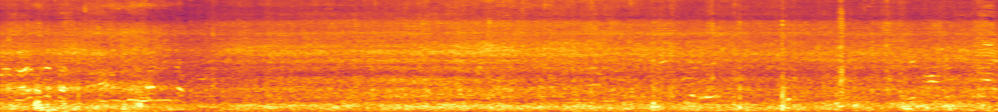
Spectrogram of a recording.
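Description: Inline skate wheels roll and rumble on concrete.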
